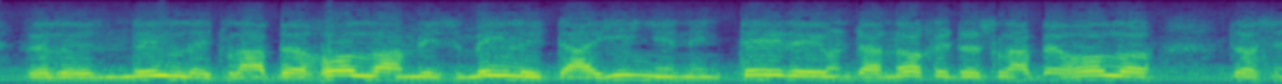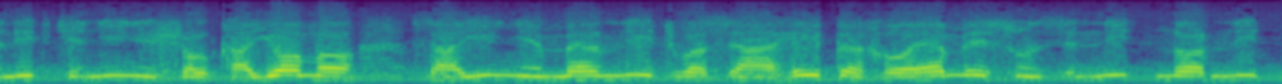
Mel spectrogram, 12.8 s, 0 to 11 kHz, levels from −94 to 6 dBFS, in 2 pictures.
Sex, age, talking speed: male, 60-79, 110 wpm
